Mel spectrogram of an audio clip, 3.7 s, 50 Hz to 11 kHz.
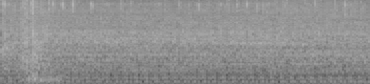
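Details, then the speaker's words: Wrecked 2015 Ford F-150 4WD with 60,000 miles and rear-end damage, started after a battery charge: smooth, even idle with a steady low hum, no ticking or rattle; a healthy engine. "he's peeking see if you're the crank go ahead oh yeah sounds good no rattle 60,000 mile truck"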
